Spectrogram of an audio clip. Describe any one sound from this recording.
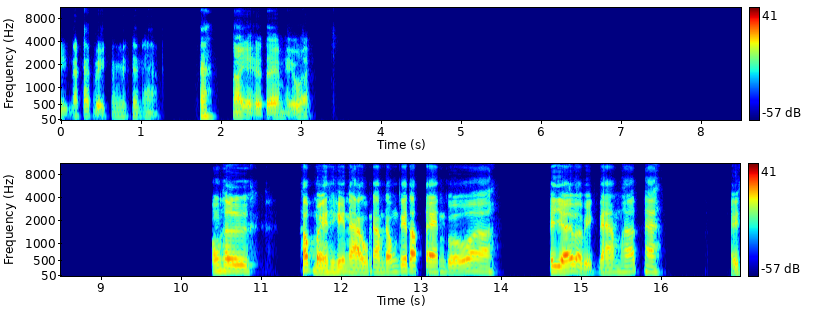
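A man lectures calmly through a microphone, with pauses.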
